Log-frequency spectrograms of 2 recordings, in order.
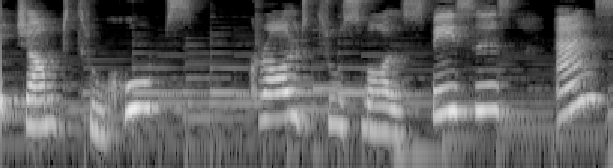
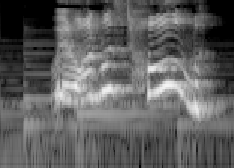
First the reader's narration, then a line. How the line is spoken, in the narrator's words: She squealed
